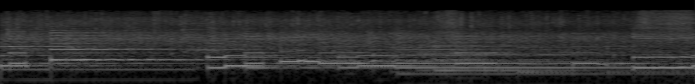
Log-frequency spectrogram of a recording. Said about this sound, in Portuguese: Pode glorificar a igreja, pode aplaudir o nome de Jesus.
